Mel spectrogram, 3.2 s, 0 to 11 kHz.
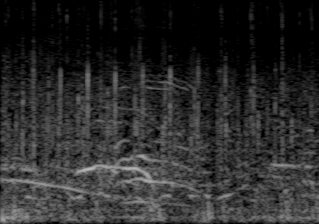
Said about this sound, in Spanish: Son los aplausos que reciben los bomberos después de rescatar en la séptima planta a 2 personas, un padre y una hija, en un rescate absolutamente de película.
